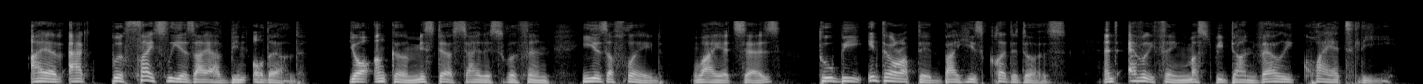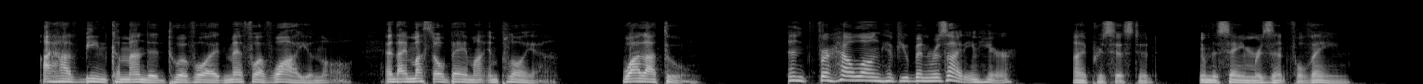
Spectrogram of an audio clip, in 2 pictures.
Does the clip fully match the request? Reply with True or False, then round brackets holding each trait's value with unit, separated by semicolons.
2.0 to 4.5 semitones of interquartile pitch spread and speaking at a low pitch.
False (5.4 semitones; 110 Hz)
